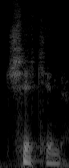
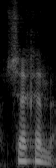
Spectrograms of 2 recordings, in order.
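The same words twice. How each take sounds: First: "Chicken" said tʃɪkɪn with clear i vowels, softer; correct chicken. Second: "Chicken" said tʃɛkən with an open e, lightly imitated; daughter's Scouse chicken. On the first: Shown as a demonstration. Dad showing his daughter how to say "Chicken" properly, softly. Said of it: "and I'll go". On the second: Dad imitating his daughter saying "Chicken" in light Scouse. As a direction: copy her Scouse "Chicken", chEkken. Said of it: "she'll go".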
